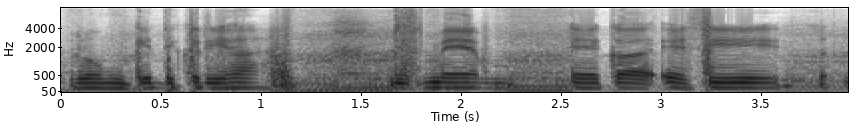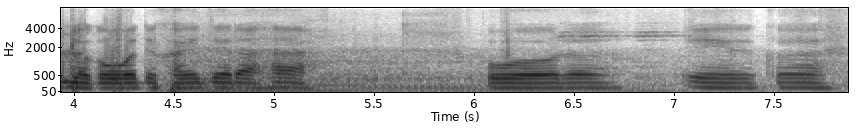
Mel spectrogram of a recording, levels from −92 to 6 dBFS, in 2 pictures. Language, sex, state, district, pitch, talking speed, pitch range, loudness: Hindi, male, Punjab, Pathankot, 130 Hz, 130 wpm, 125-130 Hz, -13 LUFS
